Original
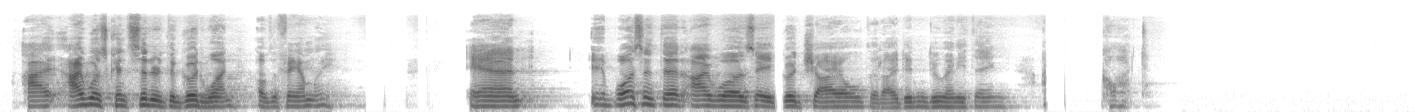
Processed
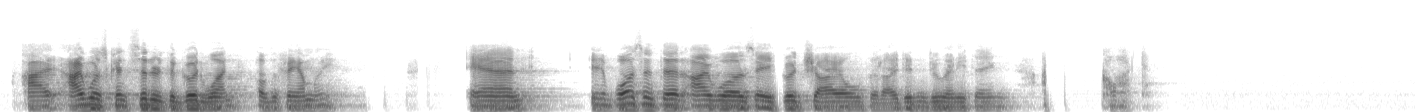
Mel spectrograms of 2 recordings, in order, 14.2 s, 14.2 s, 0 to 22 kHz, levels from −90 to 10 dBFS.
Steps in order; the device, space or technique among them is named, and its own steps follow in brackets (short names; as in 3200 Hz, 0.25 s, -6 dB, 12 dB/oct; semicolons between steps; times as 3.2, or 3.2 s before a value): sub-octave bass pedal (octaver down 2 oct, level +4 dB; speaker cabinet 70–2400 Hz, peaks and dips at 70 Hz -9 dB, 520 Hz +5 dB, 1400 Hz +3 dB)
